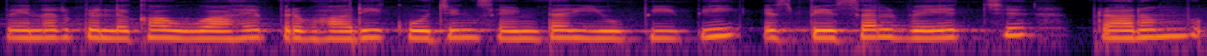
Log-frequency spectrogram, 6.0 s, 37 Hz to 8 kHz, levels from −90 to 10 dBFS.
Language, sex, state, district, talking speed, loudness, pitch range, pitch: Hindi, female, Uttar Pradesh, Ghazipur, 130 wpm, -24 LUFS, 210-220 Hz, 215 Hz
